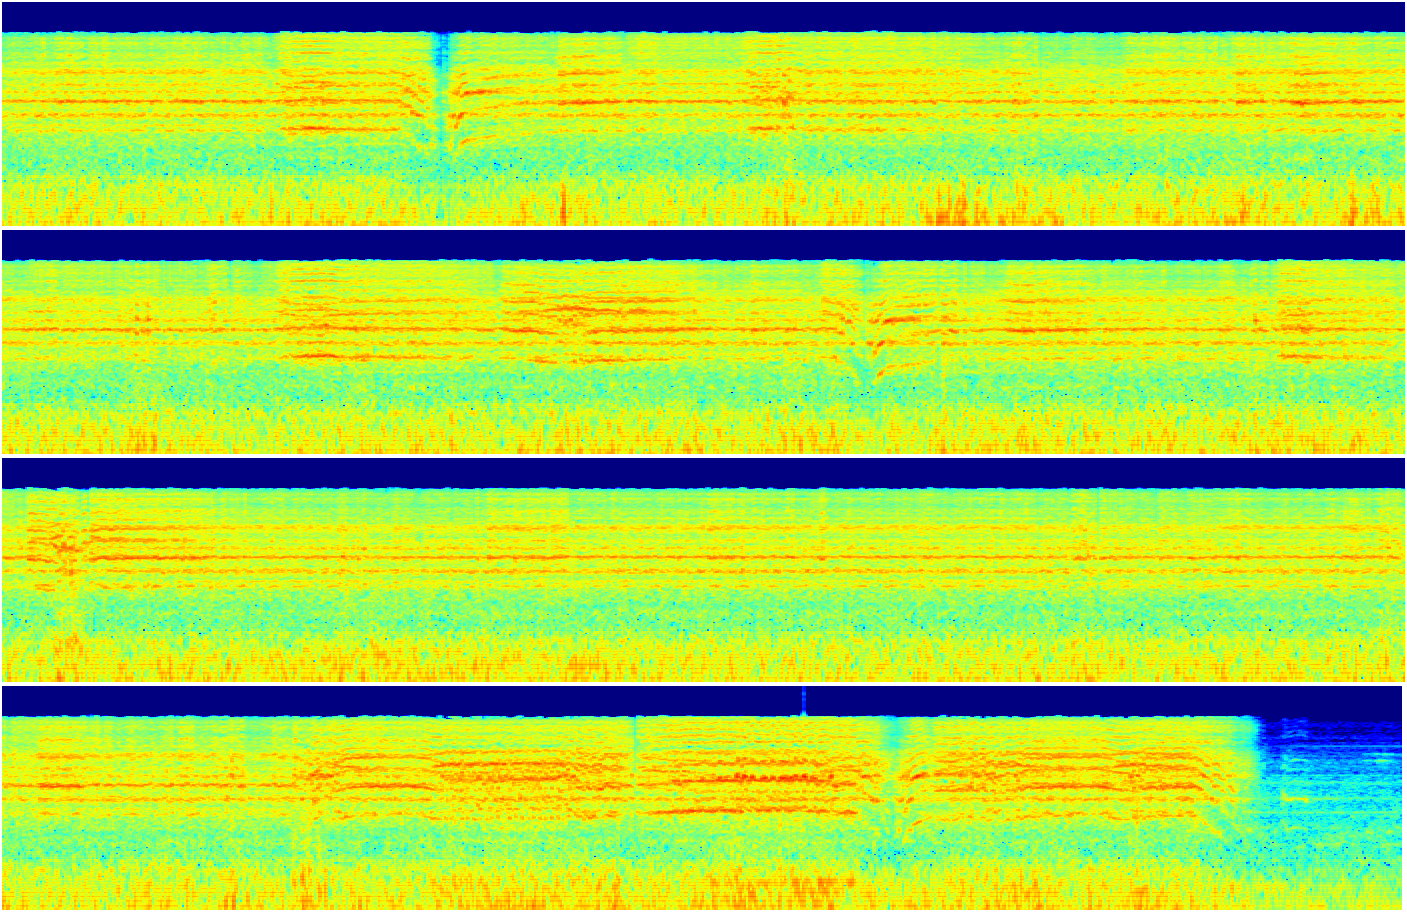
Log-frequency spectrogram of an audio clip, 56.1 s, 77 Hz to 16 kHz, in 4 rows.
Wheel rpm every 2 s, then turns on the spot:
200, 190, 150, 200, 200, 200, 200, 200, 190, 200, 200, 160, 200, 200, 200, 200, 200, 200, 200, 200, 200, 200, 190, 190, 200, 160, 190, 40.
none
